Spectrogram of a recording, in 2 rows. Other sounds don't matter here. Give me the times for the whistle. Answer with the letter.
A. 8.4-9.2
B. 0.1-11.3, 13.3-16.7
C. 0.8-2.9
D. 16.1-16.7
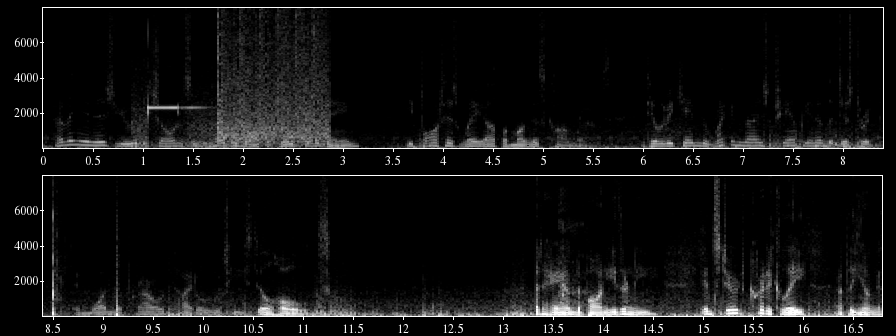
A.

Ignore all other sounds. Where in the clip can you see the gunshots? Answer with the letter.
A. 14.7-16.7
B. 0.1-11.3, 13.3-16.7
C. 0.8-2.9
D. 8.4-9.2
C.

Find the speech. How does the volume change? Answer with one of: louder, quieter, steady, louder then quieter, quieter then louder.
louder.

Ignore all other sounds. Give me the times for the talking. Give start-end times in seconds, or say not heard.
0.1-11.3, 13.3-16.7.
